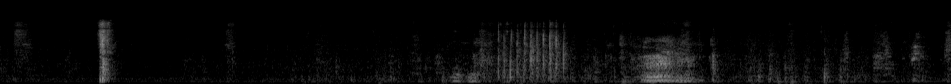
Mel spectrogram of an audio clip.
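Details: Playtime for four pet dogs, two miniature dachshunds and two cocker spaniels, celebrating Nellie's third birthday: a sharp knock, then a rough, rising growl that swells into a harsh bark-like snarl amid scuffling.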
